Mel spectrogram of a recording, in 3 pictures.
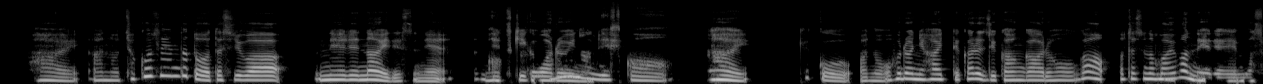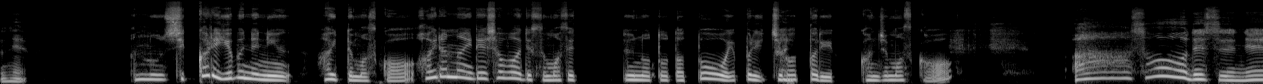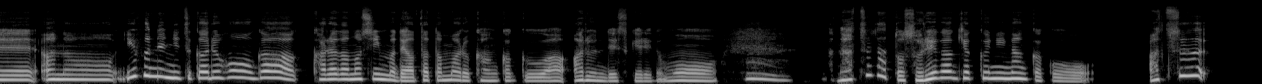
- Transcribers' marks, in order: none
- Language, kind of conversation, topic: Japanese, podcast, 快適に眠るために普段どんなことをしていますか？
